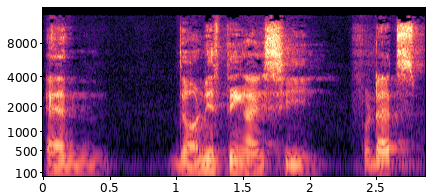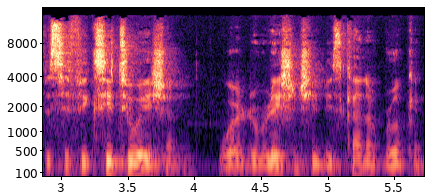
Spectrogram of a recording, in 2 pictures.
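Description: In a French accent, a man of medium pitch speaks at a moderate pace in a flat monotone. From France. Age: 20s. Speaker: social entrepreneur. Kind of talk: interview.

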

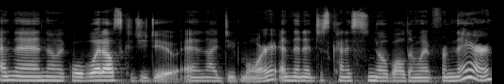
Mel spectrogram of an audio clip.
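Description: In a very clean recording over a silent background, a woman talks with an American accent. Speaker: business owner. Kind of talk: interview chat.

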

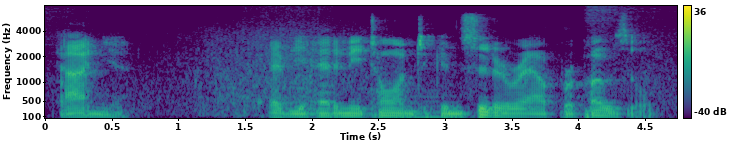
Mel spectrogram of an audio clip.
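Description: Putting on a robotic character voice, a man speaks with a very deep, low pitch in a flat monotone at a moderate pace, with clear background noise behind him.

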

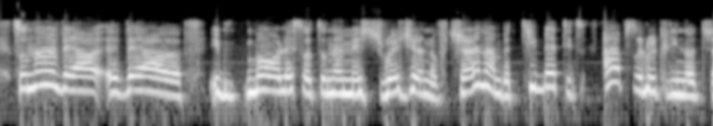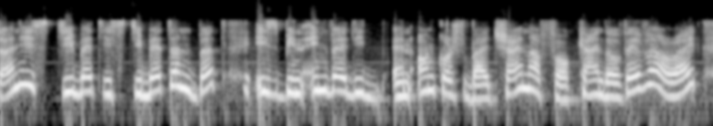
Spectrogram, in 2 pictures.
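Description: A woman with a fairly high pitch speaks at a moderate pace with lively intonation. The sound is dry and close, with no echo. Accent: French. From France. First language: French. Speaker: human rights activist and blogger. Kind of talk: interview. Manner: halting.

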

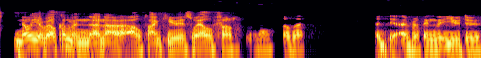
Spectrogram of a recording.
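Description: With a Scottish accent, a man talks at a fairly slow pace and medium pitch, his loudness very even and his pitch variation ordinary. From Scotland. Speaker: football fan, show patron. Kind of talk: casual chat.

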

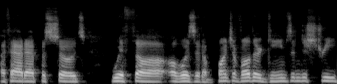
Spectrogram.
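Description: Speaking very fast in an East Coast US accent, a man uses a fairly high voice with fairly even intonation, recorded dry and close with no echo and a silent, very clean background. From US East Coast. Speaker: YouTuber and games media content creator. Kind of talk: casual chat.

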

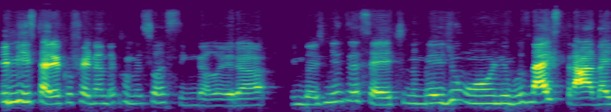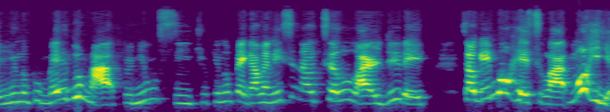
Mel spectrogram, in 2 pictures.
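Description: A woman speaks at a moderate pace in a high pitch. Her loudness swings widely. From Taubaté, São Paulo state, Brazil. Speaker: podcast co-host. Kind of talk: casual chat.

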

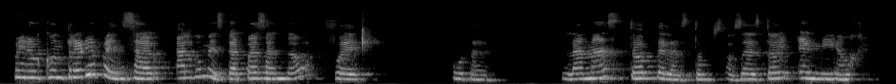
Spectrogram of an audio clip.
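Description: Speaking very slowly in a room with audible echo, a woman has a high pitch and ordinary pitch variation. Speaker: podcast co-host. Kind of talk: casual chat.

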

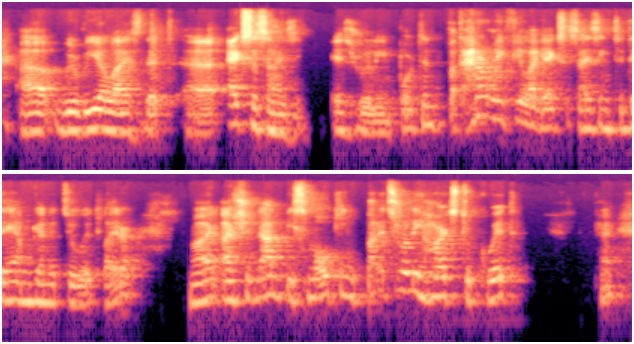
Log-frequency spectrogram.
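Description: With vocal fry, a man speaks at a fairly quick pace, his pitch fairly high with ordinary variation. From Slovakia. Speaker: economics professor. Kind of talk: interview. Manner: hesitant, many fillers.

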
